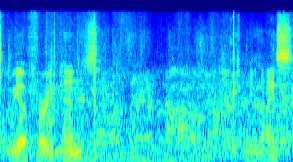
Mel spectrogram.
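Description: Plastic pins rattle as a hand sifts through them in a box.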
